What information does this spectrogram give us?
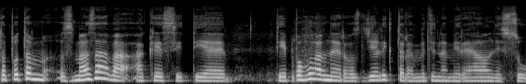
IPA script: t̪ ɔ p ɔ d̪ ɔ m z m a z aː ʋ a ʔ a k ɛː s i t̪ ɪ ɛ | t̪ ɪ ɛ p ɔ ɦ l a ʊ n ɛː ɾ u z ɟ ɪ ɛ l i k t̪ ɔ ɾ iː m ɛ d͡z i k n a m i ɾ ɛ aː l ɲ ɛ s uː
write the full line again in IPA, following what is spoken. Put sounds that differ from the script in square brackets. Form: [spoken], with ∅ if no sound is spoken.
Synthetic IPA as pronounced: t̪ ɔ p ɔ [t̪] ɔ m z m a z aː ʋ a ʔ a k ɛː s i t̪ ɪ ɛ | t̪ ɪ ɛ p ɔ ɦ l a ʊ n ɛː ɾ [ɔ] z ɟ ɪ ɛ l i k t̪ ɔ ɾ [ɛː] m ɛ d͡z i [∅] n a m i ɾ ɛ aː l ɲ ɛ s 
